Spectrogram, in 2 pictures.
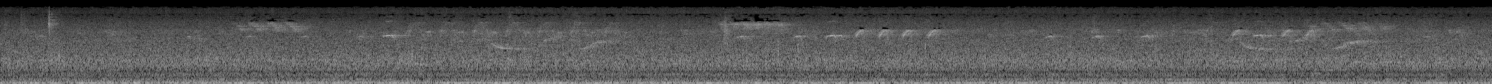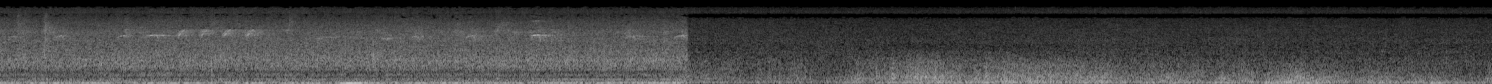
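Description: Heavy rain mixed with hail pouring onto a paved walkway and lawn, a steady hiss. A bird chirps now and then over it. About three-quarters of the way through, the sound suddenly drops to a quieter, duller rush.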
